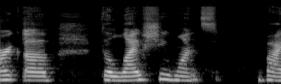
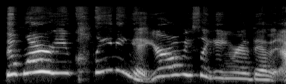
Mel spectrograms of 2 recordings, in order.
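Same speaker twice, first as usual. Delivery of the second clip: much higher, louder, then rattled off fast; indignant accusation; 14 semitones higher, 6 dB louder, faster than usual. Retold or imitated. Retelling a parking lot fight, fast and outraged. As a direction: she catches him wiping her car and calls it out angrily. Accusing man of hiding evidence.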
